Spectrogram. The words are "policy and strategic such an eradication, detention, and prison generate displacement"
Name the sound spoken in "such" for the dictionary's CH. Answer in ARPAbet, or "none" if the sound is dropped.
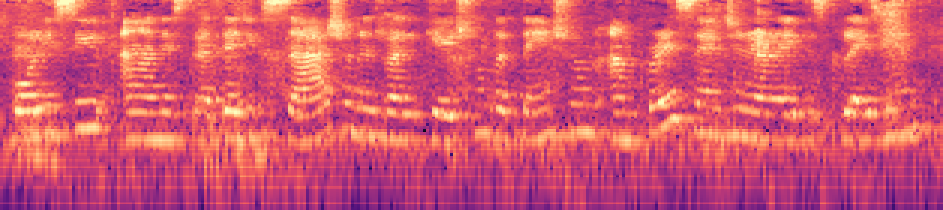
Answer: SH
